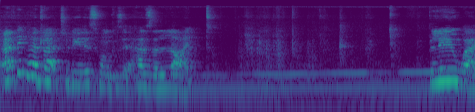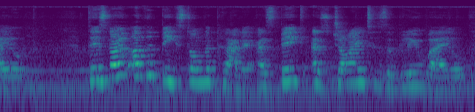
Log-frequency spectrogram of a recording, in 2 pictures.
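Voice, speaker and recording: Expressive high-voiced woman reading to children. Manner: expressive, questioning, addresses young listeners. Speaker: teacher reading to young children. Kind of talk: interactive children's picture book reading. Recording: roomy, distant mic, faint noise.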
